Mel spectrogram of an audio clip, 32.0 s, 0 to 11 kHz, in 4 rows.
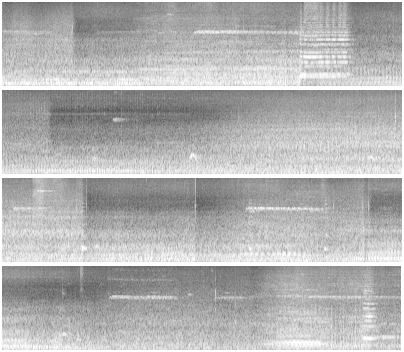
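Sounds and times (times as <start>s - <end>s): heavy bus engines passing: 0.0s - 31.9s
road noise: 0.0s - 31.9s
musical bus horn: 2.5s - 7.3s, 16.0s - 17.7s, 28.3s - 31.9s.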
